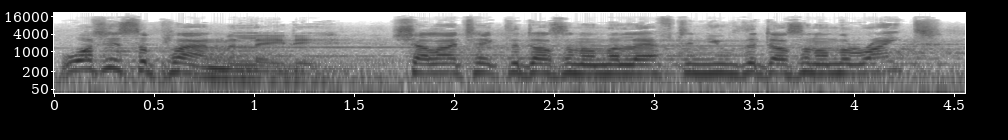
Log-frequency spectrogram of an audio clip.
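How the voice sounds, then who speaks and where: A man's voice: high voice, expressive, brisk. A man playing a gallant, flirtatious warrior in a video game, wry and courtly with theatrical teasing. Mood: teasing bravado. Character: gallant, flirtatious swashbuckling male warrior, wry under fire. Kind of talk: dramatic video game voice acting. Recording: echoey hall, music behind.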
